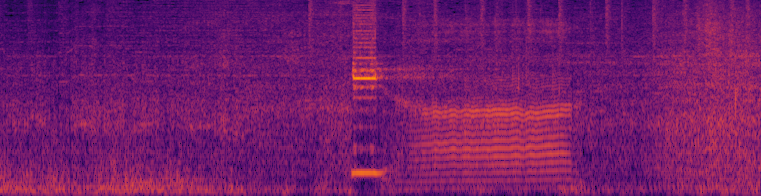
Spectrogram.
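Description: Steady rumble of wind and road noise from a scooter in city traffic, picked up on a helmet-mounted microphone. About halfway through comes a short, loud vehicle horn toot, followed at once by a longer, slightly wavering pitched tone lasting just over a second.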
